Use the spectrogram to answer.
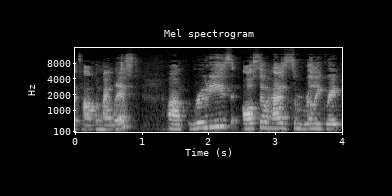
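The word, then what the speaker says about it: Rudi's: always at the top of my list um rudy's also has some really great breads for people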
